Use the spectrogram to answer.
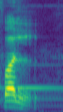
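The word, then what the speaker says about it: fall: তাহলে এক্ষেত্রে এ ভালটি অ এর মত উচ্চারিত হলো।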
